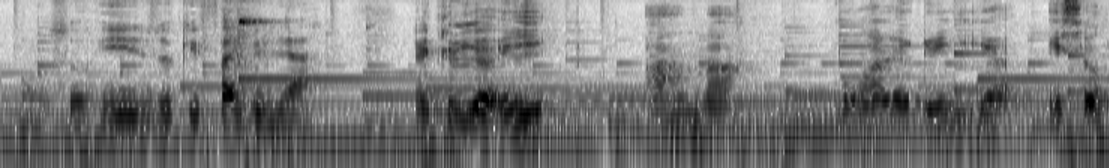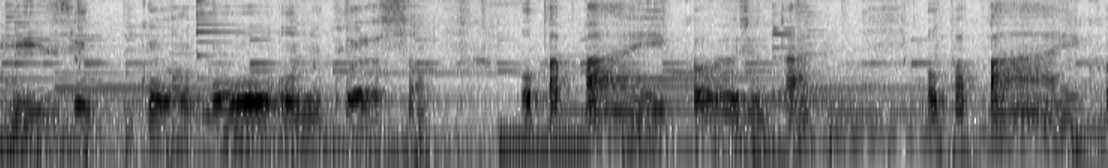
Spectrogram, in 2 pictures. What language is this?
Portuguese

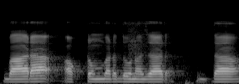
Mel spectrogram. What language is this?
Marathi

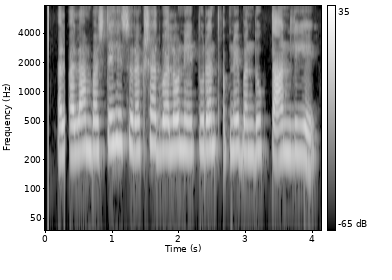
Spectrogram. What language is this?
Hindi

